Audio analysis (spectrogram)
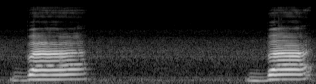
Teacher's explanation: ہونٹوں کے گیلے حصے کو سختی سے ملا کر باریک آواز میں پڑھیں، یعنی آواز کو پر نہیں کریں گے، با نہیں پڑھیں گے.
